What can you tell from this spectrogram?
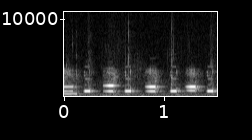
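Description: Eight short two-pitch beeps at about five per second, clean dual-tone keypad dialing; the phone is sending touch-tone correctly.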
